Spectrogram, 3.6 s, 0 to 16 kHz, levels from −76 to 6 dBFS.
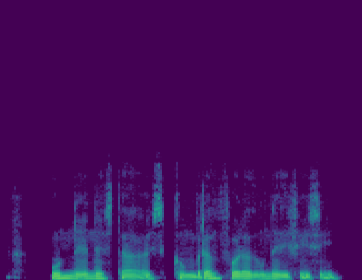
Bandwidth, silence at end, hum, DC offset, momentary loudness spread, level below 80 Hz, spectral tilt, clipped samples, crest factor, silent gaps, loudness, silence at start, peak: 7 kHz; 0.25 s; none; under 0.1%; 6 LU; -56 dBFS; -9 dB/octave; under 0.1%; 16 dB; 1.67-1.73 s; -19 LUFS; 0.5 s; -4 dBFS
